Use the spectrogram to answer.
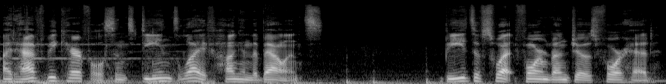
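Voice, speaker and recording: A man's voice: mid-range voice, fairly bright tone. Man acting a sassy, dramatic hero-narrator. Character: sassy, defiant male hero narrating his own story. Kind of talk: first-person audio drama narration and dialogue.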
